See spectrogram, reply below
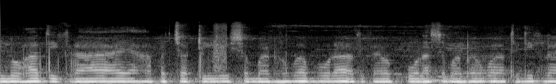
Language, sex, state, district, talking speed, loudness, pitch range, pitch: Hindi, male, Punjab, Pathankot, 170 wpm, -13 LUFS, 130-135 Hz, 130 Hz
